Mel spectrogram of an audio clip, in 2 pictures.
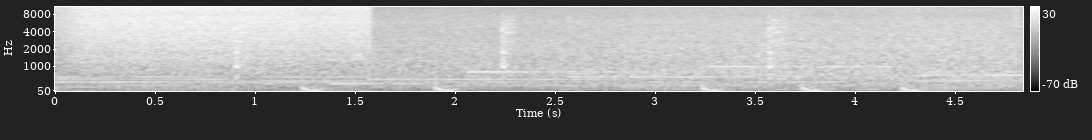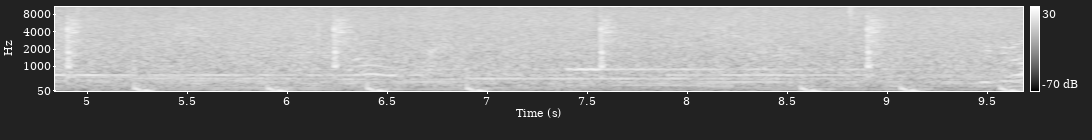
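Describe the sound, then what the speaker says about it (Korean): Black Beaver waterfall in Agawa Canyon, Ontario, roars steadily and loudly nearby, while sharp knocking thuds repeat at an even pace about twice a second over the rushing water. "첫 번째로 도착한 곳은 블랙비버 폭포예요."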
